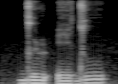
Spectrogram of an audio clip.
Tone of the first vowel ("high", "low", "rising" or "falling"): low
